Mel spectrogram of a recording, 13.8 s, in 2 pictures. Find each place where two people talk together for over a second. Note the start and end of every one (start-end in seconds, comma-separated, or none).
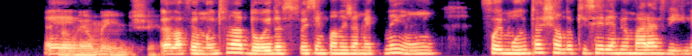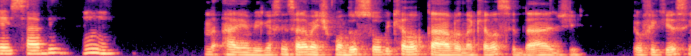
none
